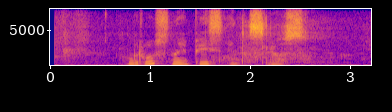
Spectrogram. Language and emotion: Russian, sad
